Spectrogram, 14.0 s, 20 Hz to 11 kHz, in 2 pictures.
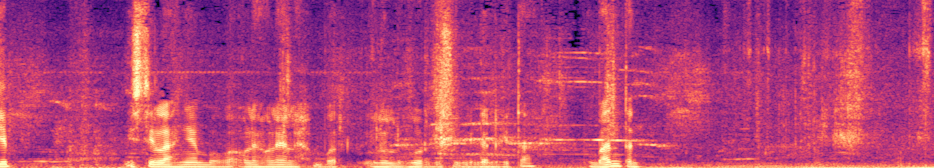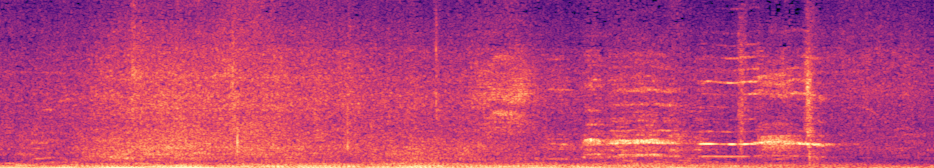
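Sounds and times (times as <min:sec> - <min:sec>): rooster crowing: 0:02.8 - 0:05.5, 0:10.8 - 0:13.8.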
